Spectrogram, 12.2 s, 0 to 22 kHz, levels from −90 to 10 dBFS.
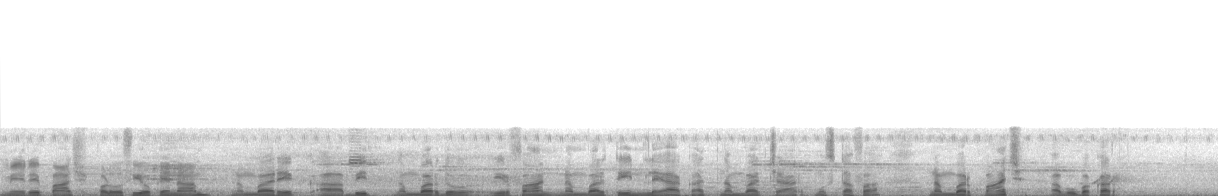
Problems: none marked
